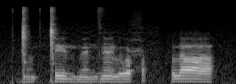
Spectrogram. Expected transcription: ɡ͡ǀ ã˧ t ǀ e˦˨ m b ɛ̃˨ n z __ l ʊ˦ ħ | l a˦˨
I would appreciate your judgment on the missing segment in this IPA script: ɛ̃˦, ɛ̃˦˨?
ɛ̃˦˨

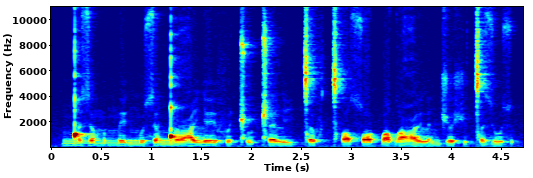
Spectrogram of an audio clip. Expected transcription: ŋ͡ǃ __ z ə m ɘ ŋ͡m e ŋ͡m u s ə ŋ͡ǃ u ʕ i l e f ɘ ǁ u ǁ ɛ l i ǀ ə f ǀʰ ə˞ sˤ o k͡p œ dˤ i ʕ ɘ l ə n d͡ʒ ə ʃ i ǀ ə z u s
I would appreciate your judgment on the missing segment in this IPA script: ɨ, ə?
ə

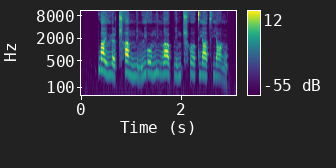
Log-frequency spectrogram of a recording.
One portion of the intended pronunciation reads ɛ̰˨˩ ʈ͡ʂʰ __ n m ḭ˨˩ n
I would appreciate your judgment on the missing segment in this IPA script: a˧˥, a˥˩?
a˥˩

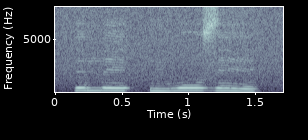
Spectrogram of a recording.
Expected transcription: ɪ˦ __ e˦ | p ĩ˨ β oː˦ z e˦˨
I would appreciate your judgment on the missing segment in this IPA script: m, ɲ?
m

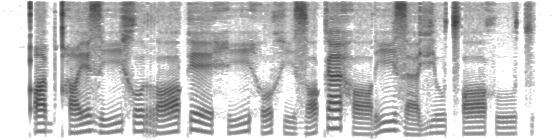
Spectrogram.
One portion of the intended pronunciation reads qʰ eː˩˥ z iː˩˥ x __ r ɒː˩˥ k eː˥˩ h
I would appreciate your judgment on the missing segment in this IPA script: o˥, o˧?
o˧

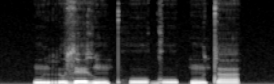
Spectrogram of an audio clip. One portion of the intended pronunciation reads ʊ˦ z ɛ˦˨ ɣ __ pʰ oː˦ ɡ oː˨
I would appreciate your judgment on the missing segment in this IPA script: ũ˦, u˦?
ũ˦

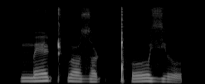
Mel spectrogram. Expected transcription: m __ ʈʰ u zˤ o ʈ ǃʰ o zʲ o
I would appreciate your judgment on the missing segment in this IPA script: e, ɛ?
ɛ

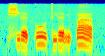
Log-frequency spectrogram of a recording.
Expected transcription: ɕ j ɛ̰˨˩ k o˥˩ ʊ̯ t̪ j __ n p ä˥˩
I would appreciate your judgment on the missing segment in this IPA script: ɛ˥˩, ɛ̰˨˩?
ɛ̰˨˩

